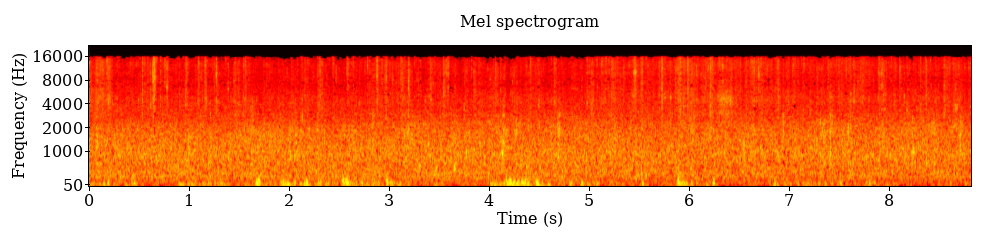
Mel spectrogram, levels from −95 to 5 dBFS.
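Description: Loud pops at 5.53 and 6.55 s: sharp single 20 ms thumps about 15 dB above the sound, likely electrical pulses, showing as tall waveform spikes and full-height vertical spectrogram lines.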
